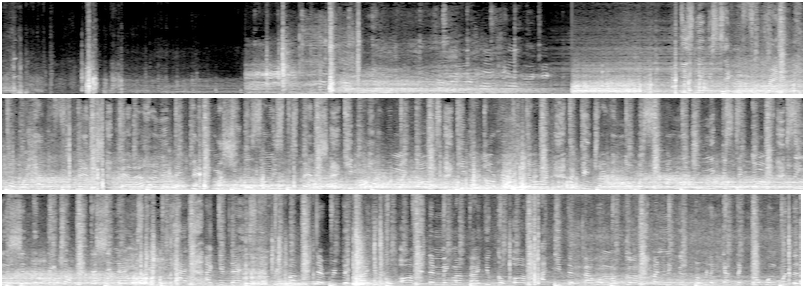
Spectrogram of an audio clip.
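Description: Skateboard wheels and board clacks on concrete, sparse at first. About eight seconds in, music comes in and dominates, with a heavy repeating bass beat from about ten seconds, while skateboard pops and clacks keep showing through.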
